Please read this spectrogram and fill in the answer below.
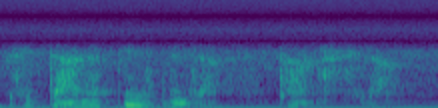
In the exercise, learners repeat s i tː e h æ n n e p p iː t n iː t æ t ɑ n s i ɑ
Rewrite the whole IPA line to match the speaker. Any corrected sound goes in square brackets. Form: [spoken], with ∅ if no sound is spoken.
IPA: s i tː e h æ n n e p p iː t n iː t æ t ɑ n [sː] i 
